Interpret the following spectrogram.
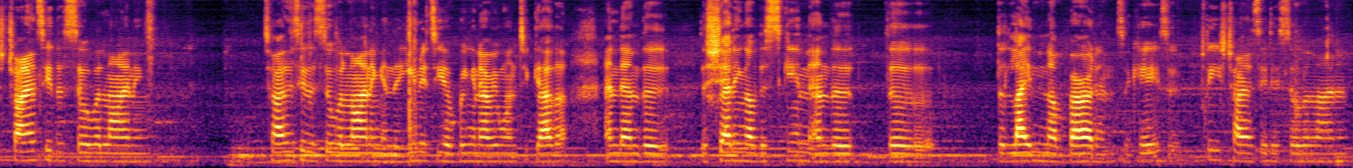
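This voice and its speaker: A woman giving a casual tarot reading, chatty and animated, often checking in with her listeners. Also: low-pitched, a little fast, music in the background. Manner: chatty, animated, with filler words and frequent "okay?" check-ins. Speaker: tarot reader.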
